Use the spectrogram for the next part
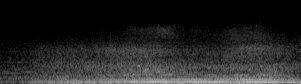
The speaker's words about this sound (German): Da fahren sie in ihren Autos, auf Mopeds und Fahrrädern, gehen allein oder in Gruppen durch die abendlichen Straßen dieser Großstadt unseres Landes, die jungen Leute von heute.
